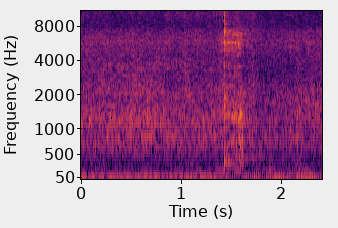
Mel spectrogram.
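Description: Cut potatoes with salt fry in a pan, a steady soft hiss of sizzling with a brief scrape of stirring midway, quiet and close.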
